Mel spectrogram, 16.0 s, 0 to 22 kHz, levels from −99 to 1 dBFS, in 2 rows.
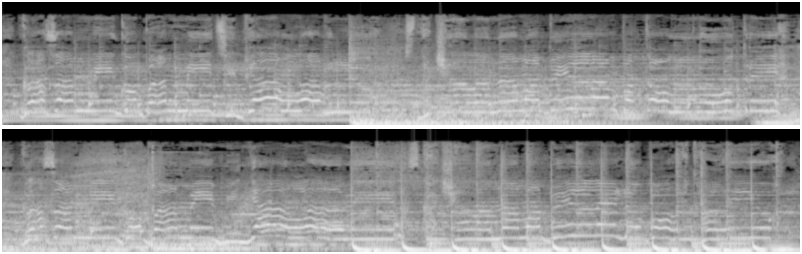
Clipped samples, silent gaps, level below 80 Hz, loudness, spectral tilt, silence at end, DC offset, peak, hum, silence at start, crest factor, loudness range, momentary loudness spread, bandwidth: under 0.1%; none; -14 dBFS; -11 LUFS; -4.5 dB/octave; 0 s; under 0.1%; 0 dBFS; none; 0 s; 10 dB; 1 LU; 2 LU; 15.5 kHz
